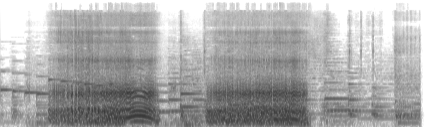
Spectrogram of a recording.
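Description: Two loud, long, rattling snores over background music: snoring.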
